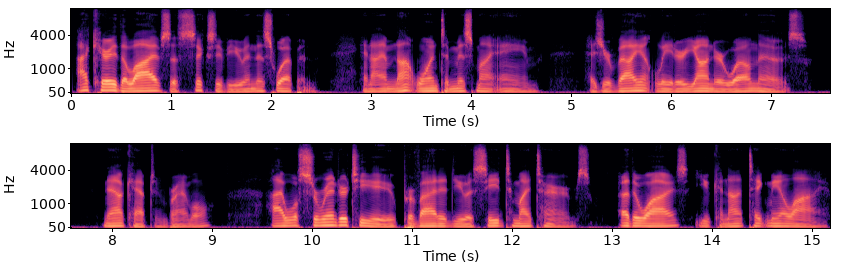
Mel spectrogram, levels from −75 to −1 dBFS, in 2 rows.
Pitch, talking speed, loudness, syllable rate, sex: 95 Hz, 180 wpm, -18 LUFS, 5.3 syllables/s, male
